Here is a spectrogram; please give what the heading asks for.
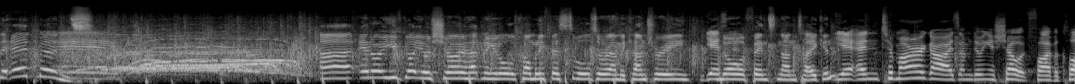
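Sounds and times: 
speech: 0.0 - 1.6, 3.2 - 10.7
live audience applauding: 0.0 - 9.7
audience whoops: 0.6 - 3.1.

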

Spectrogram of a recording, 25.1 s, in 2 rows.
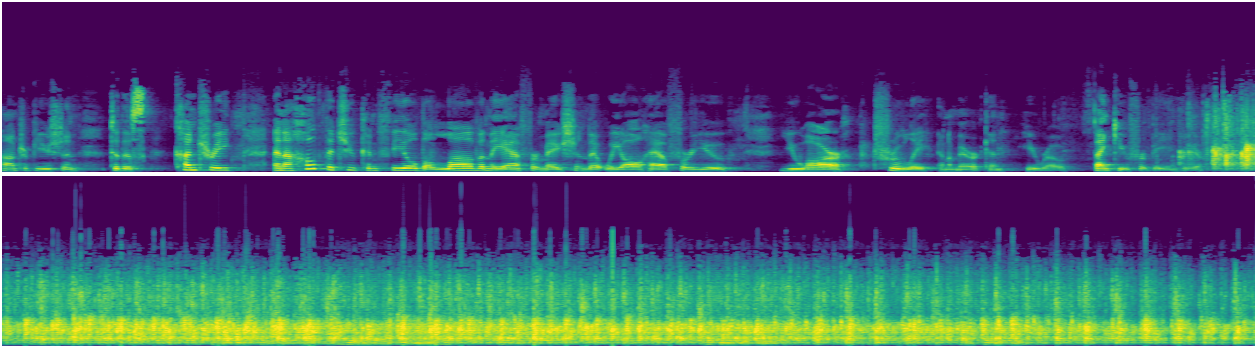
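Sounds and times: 
speech: 0.0 - 12.6, 13.4 - 17.1
audience applause: 11.8 - 25.0.

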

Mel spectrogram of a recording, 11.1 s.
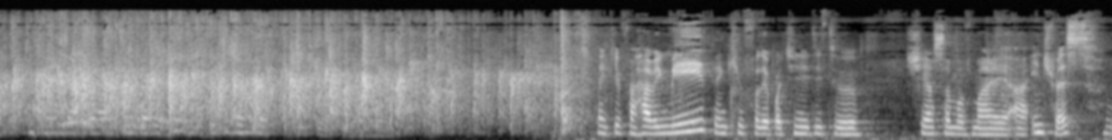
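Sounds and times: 
round of applause: 0.0 - 6.0
speech: 6.0 - 11.1.

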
